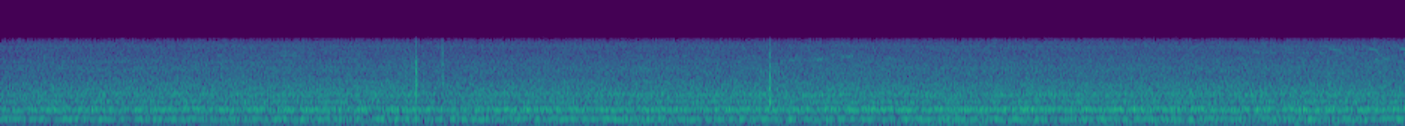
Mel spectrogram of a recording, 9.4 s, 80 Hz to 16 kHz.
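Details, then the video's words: Honey bees, hundreds of thousands, swarming from the mother hive at Grass Lake Sanctuary, Manchester, Michigan, on May 13, 2012: a dense, continuous, steady buzzing drone with no pauses, two faint clicks. "Honey Bee Swarm"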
